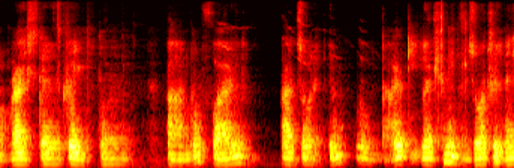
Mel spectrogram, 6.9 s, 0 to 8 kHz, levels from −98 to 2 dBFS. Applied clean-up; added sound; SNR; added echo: neural mask model DeepFilterNet 3.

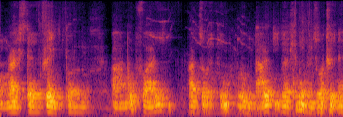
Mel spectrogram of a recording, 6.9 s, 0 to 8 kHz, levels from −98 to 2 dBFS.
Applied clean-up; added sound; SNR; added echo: neural separator model SepFormer DNS4.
